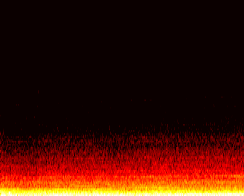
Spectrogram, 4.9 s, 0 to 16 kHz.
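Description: Tata Punch's 1.2-litre naturally aspirated three-cylinder petrol engine pulling under full acceleration in third gear, heard from inside the cabin, its pitch climbing slowly along with road rumble.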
